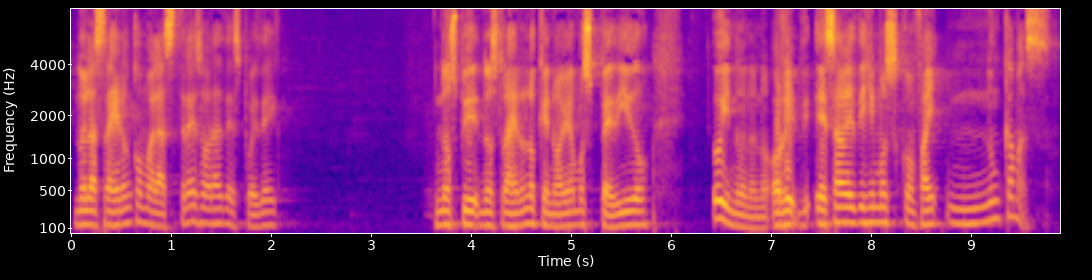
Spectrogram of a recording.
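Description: A man's voice: mid-range voice, fairly even intonation, normal speed, warm tone. A middle-aged man, a pastor preaching a sermon in a conversational, storytelling way that speaks directly to his listeners.

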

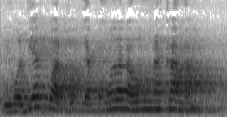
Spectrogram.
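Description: High-voiced Colombian man in an echoey hall. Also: a little fast, phone-quality sound, a little hiss or hum. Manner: animated, emphatic, repeats key phrases. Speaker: motivational speaker. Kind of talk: humorous personal storytelling to a live audience. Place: large hall with a live audience. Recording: echoey hall from far off, faint ambience.

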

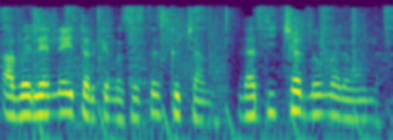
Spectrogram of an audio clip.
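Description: A woman with a Mexican accent co-hosting a radio show, giving shout-outs in a lively way. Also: on the low side, quick pace, music in the background. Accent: Mexican Spanish. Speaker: radio co-host. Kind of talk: casual chat on a radio show.

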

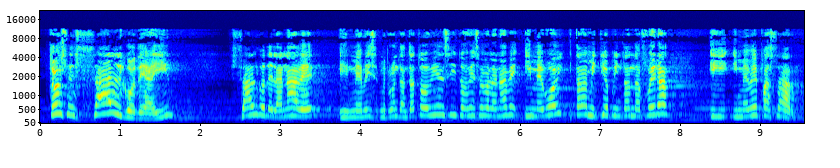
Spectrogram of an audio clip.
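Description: A man's voice: very high-pitched, normal speed, pushed and bright, long reverb tail. A young man, animatedly telling a dramatic personal testimony. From Argentina.

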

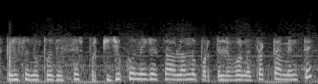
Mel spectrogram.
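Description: On a radio prank call, a middle-aged woman, the caller's mother and the target of the prank, fires off insistent, emotional questions. Her voice is a little high and steady in tone but very fast, and the muffled radio broadcast carries her over the phone with music.

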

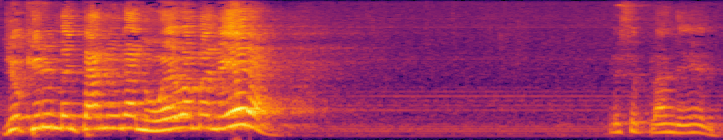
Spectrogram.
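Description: A man preaching a sermon in a church, emphatic, swinging between loud exhortation and hushed confession. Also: very high-pitched, lively intonation, a little slow, muffled recording. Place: church sanctuary. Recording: echoey church hall.

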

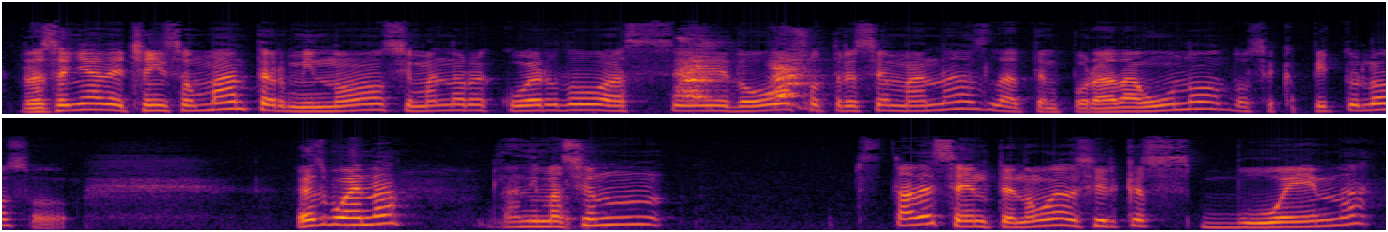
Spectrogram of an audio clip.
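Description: A man's voice: sits high, bright, forceful tone. A man with a Mexican accent co-hosting a podcast, chatting and reviewing casually in an informal, slangy, sweary way. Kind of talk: casual live-stream chat and review.

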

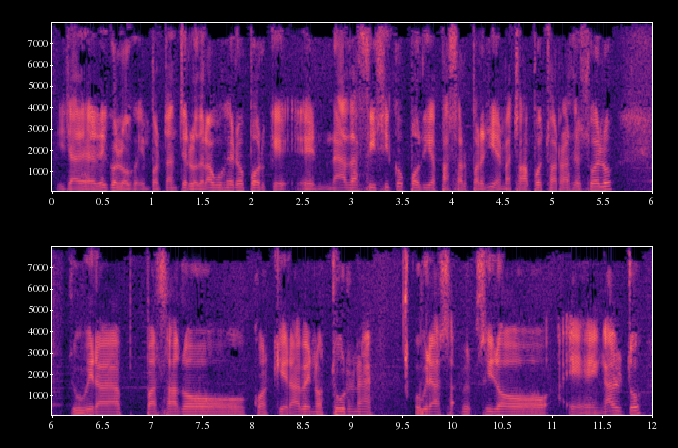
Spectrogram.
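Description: A man's voice: mid-range voice, fairly even intonation, brisk, dull audio, slight background noise. A man, a paranormal investigator, talking casually on a radio show, with many hesitations, fillers and restarts.

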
